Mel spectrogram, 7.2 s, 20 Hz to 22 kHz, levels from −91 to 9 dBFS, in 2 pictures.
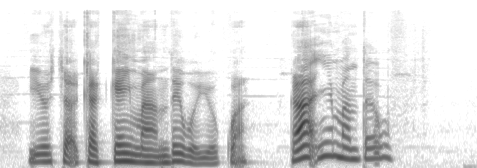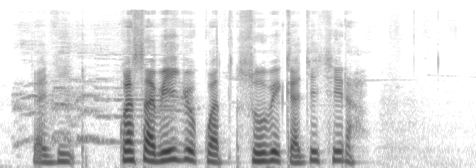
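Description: No technical faults are audible.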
